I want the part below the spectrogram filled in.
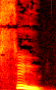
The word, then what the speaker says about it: Tsu: TSU, pronounced Sue, is a new social network that will pay its users.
